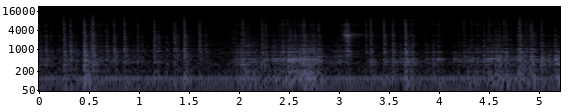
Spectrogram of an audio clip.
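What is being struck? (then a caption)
Glass window pane tapped with fingernails. Long nails tap and scratch rapidly across a large flat glass window pane while both hands press against the glass. The result is a quick, uneven patter of sharp, bright clicks with short scraping passages, over a steady low hum.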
